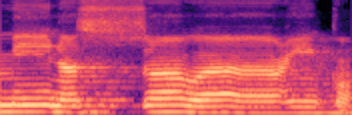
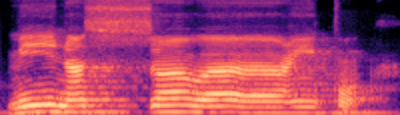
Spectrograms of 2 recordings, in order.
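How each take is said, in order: No difference in how they are said.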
